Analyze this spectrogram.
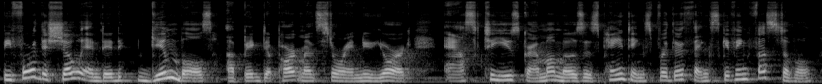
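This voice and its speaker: A woman with a fairly low, darkish voice reads a children's picture book aloud with lively intonation. She reads as a presenter for children, stopping now and then to name things in the pictures and add casual, explanatory comments.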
